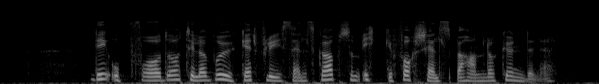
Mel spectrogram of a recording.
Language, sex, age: Norwegian, female, 54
